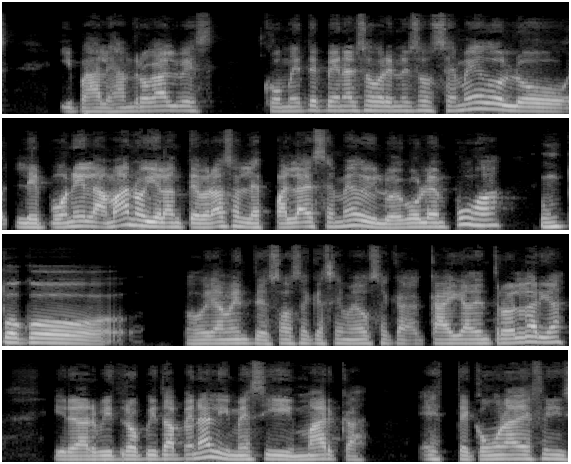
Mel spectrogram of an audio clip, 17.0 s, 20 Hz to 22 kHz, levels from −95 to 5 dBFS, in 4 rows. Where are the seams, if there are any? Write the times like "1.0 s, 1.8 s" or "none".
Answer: 4.3 s, 8.2 s, 9.8 s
